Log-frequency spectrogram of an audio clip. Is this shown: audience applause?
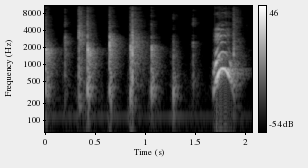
yes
